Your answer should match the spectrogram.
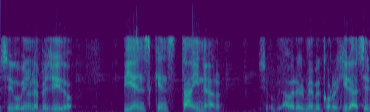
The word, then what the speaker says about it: Pieckenstainer: voy a ver si digo bien el apellido piensen steiner a ver me corregirá el ministro de salud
